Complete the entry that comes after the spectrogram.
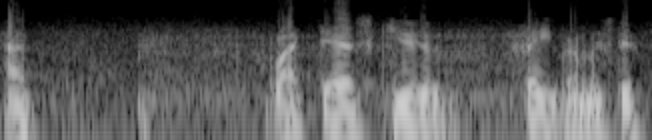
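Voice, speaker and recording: A man's voice: fairly low pitch, normal speed, darkish tone, slight background noise, lightly acted. An American actor playing a bitter, wistful condemned outlaw in his thirties, with a rustic frontier drawl, in an old radio western. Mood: resigned. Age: 30s. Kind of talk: 1950s radio western acting. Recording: dull lo-fi vintage radio recording.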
